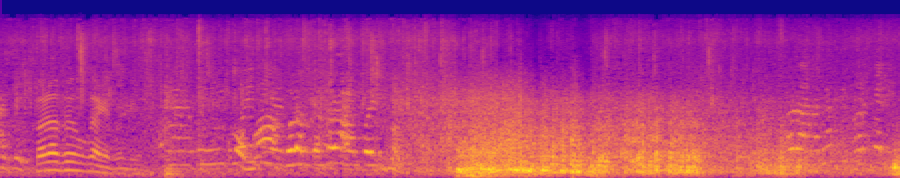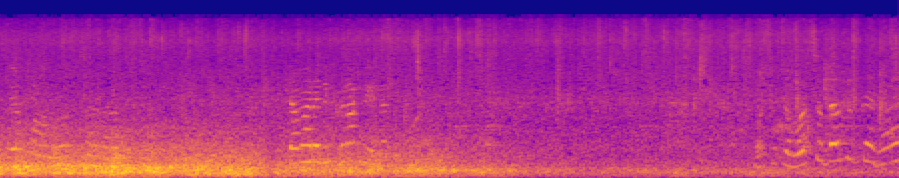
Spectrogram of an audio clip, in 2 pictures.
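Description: Heavy unseasonal summer rain pours down steadily as deep rolling thunder swells and fades, with people talking intermittently over the storm.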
